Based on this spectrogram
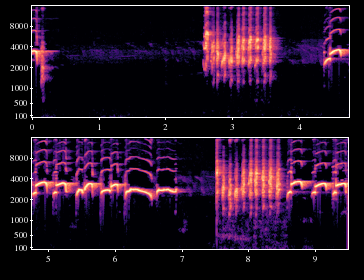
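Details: Oriental magpie-robin (kacer) singing loudly, unloading a repertoire of rough 'materi kasar' phrases; harsh buzzy rattles of rapid pulses alternate with long runs of ringing whistled notes, repeated about three times a second, with one downslurred note ending a run.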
